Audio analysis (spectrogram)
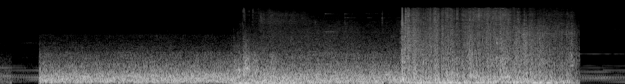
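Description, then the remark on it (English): Loud, dense crackling and popping blasts build into a continuous roaring rumble that grows fuller and harsher, like a massive explosion, then cut off abruptly. No one speaks. “In video from the day of the blast, you can see white flashes, what appear to be fireworks, going off before the massive explosion.”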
